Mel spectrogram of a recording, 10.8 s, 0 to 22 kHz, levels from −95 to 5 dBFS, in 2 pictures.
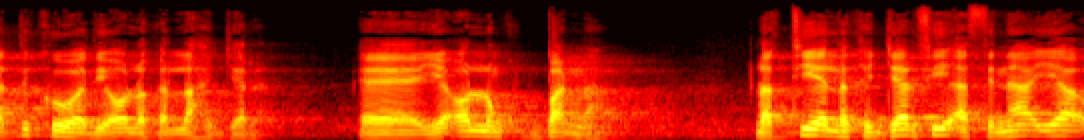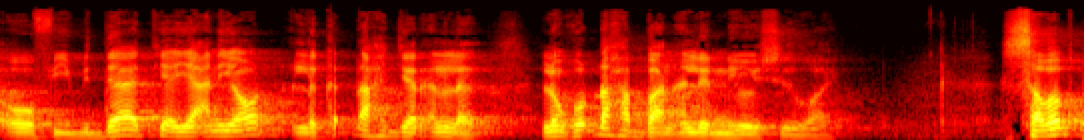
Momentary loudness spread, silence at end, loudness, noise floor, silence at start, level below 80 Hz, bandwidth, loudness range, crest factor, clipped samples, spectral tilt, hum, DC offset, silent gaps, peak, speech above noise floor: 10 LU; 0 s; -22 LUFS; -54 dBFS; 0 s; -70 dBFS; 16.5 kHz; 4 LU; 22 dB; under 0.1%; -4 dB/octave; none; under 0.1%; none; -2 dBFS; 32 dB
